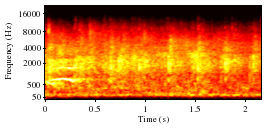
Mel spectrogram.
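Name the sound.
audience cheering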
